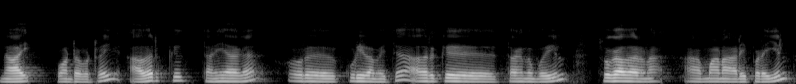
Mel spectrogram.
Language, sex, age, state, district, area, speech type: Tamil, male, 45-60, Tamil Nadu, Erode, rural, spontaneous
